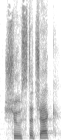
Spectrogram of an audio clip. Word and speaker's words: Shustacek: So my name is Father Shustacek. It's pronounced Shustacek, like checking your shoes.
